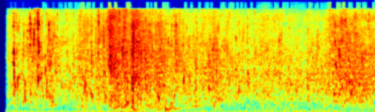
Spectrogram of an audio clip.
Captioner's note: water splashing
